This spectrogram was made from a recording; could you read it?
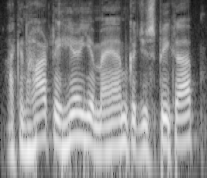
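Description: A man's voice: medium pitch, fairly quick, no room sound, pitched above the performer's own voice, natural voice. A man voicing a young female police dispatcher, pressing questions urgently over the line in a true-crime audiobook.

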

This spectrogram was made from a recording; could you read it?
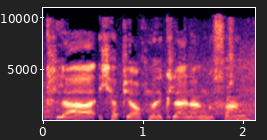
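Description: A woman's voice: fairly low pitch, flat delivery, fairly quick, background noise, lightly acted. A woman playing a prim, capable older girl in a children's seafaring audio drama. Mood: helpful. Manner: snippy, a bit prim.

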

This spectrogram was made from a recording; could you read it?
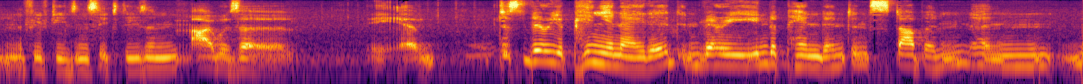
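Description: A middle-aged woman with a husky voice, speaking bluntly and candidly as an interview guest. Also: deep voice, a little mellow, a little hiss or hum, low-quality recording. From Australia. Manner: blunt, candid, laughs easily. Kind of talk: casual chat.

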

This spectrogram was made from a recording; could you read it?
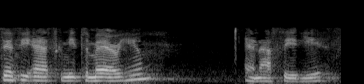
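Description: A woman's voice: on the low side, moderate pace, long reverb tail, highs cut off, natural voice. An actress playing a stern, churchgoing mother who scolds in folksy, emphatic speech. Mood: guarded. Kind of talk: stage drama acting.

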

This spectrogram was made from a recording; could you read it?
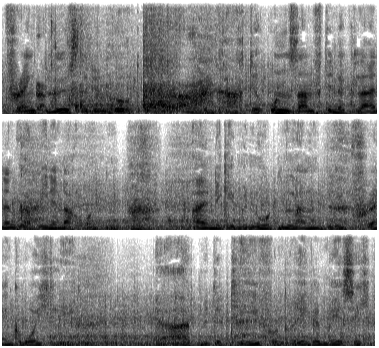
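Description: A man's voice: lowish voice, heavy background noise. A man giving dramatic scripted narration of a German horror audio drama. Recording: loud rain and thunder behind. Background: rainstorm with thunder.

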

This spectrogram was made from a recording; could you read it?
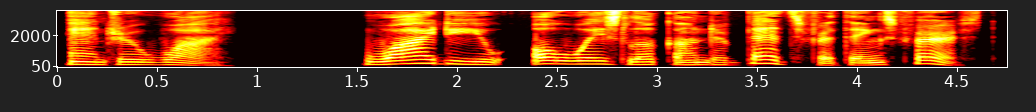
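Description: A man voicing a calm, teasing middle-aged wife with a serene, coolly wry manner. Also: a little high, slow pace, dry recording, clean studio sound, voice pushed up.

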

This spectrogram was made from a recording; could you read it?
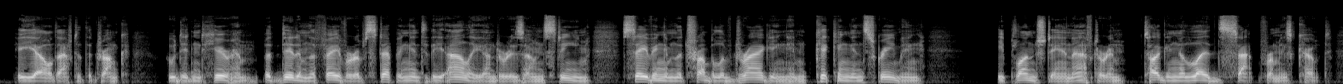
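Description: A man narrates a thriller audiobook with drama. His voice sits very low yet has a tense, sharp edge, and the recording is very dry. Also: dry recording.

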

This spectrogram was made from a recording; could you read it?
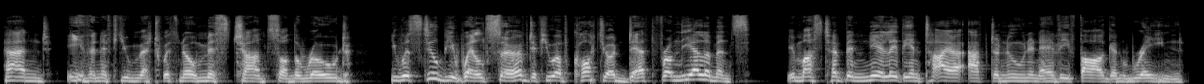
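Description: Woman voicing a blustering, angry Regency gentleman. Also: low-pitched, normal speed. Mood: snarling. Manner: blustering, domineering, archaic upper-class wording. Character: angry, overbearing Regency gentleman, booming and scolding.

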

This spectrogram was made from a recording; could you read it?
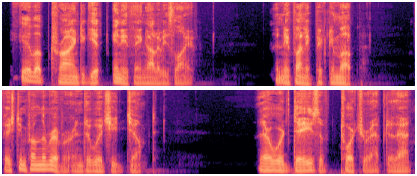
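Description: Low, dark-voiced male storyteller. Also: gravelly, husky, no room sound, clean studio sound. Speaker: audiobook narrator. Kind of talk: scripted narration of a short story.

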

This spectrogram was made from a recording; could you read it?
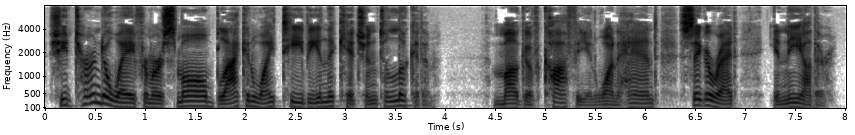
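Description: A man reading fiction as an audiobook narrator, in an expressive scripted style. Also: medium pitch, normal speed, no echo.

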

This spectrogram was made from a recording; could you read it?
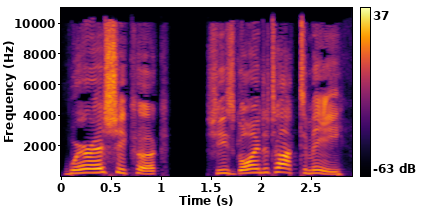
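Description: A woman's voice: lowish voice, animated, normal speed, no room sound, natural voice. A woman voicing an angry wealthy father, raised and blustering with threats. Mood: raging.

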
